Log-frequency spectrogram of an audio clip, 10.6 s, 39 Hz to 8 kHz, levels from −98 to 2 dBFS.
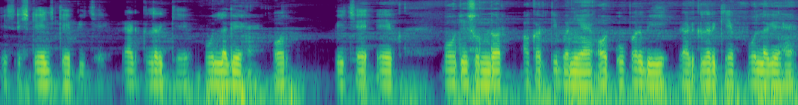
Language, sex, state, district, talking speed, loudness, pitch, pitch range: Hindi, male, Uttar Pradesh, Saharanpur, 160 wpm, -18 LUFS, 105 Hz, 100-110 Hz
